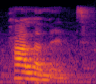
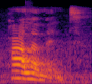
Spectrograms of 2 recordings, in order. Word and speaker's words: parliament: in it next this parliament parliament not parliament i know there's an eye before the a but that's the way english is the rules do not follow the spelling so parliament are not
